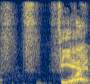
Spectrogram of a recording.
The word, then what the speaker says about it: Fieri: We got Guy Fieri.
